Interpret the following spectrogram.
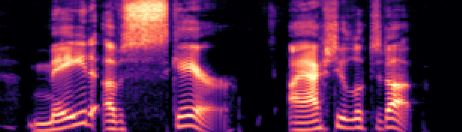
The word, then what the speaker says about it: Sker: game called made of scare I actually looked it up um it's pronounced scare which kind of adds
